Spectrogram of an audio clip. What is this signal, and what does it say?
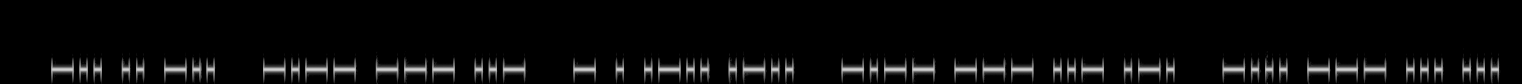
Morse code, heard as a keyed tone, about 17 wpm, 700 Hz. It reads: DID YOU TELL YOUR BOSS
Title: Sentences from Top 1000 Words - Review Part 4 - 17wpm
